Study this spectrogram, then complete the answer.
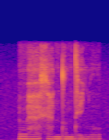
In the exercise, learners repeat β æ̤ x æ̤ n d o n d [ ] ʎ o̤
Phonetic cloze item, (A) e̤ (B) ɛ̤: A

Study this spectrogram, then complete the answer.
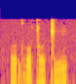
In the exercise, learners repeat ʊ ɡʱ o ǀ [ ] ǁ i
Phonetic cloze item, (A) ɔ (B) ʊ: B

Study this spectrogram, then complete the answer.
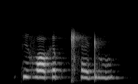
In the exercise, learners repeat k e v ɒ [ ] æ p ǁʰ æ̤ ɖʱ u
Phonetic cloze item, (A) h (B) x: B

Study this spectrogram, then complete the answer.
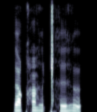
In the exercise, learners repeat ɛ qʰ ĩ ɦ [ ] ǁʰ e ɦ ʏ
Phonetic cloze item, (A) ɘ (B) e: A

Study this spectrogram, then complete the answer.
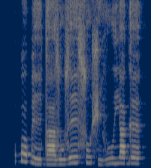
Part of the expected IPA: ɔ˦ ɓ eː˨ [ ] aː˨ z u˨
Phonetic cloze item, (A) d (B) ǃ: A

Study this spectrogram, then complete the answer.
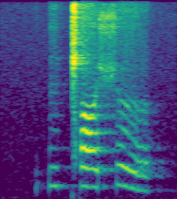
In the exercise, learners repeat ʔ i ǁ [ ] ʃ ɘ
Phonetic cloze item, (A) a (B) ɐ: B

